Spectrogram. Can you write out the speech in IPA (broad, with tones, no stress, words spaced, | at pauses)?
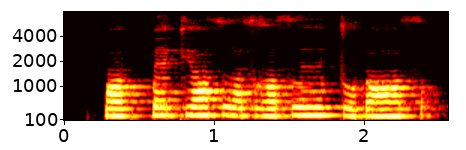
k͡pɒ˨l k͡pɛ˧ kʲɒː˦θðˤo˨θɣɒ˧θðɘː˦l to˨ɗɒː˧θ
